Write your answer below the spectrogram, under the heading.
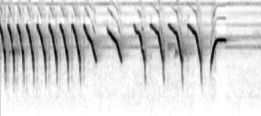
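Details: Young-canary tutor recording: a run of about fourteen clear, whistled downslurs, quick at first and then more spaced, ending on a short rising whistle.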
